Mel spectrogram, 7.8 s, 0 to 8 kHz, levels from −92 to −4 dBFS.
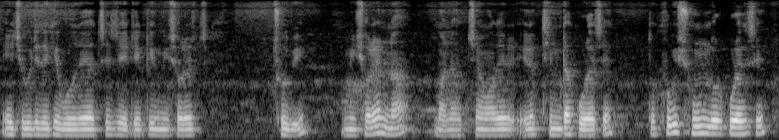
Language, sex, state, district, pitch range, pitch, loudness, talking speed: Bengali, male, West Bengal, Kolkata, 120-135 Hz, 125 Hz, -26 LUFS, 185 wpm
